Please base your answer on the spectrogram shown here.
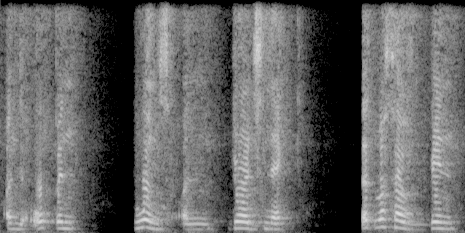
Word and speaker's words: Fjord: It's FJORD. It's like Mjolnir, but okay. He thought of Jord, the first dragon Glorious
